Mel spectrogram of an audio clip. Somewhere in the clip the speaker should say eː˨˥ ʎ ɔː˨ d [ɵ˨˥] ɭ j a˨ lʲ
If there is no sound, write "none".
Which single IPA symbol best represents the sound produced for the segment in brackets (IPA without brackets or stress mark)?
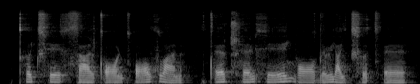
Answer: ə˨˥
